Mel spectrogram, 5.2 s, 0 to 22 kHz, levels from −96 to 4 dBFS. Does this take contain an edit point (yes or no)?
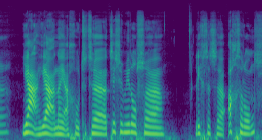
no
